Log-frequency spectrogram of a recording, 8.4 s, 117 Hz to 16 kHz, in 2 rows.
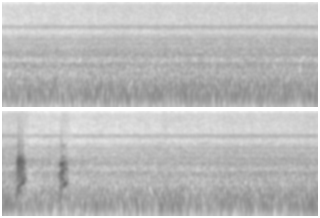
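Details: A coyote, typically 100–200 yards away after sensing a person, gives a warning bark howl: two sharp, harsh aggressive barks over a low hum, part of a series with fluctuating howls, alerting other coyotes that something is wrong.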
